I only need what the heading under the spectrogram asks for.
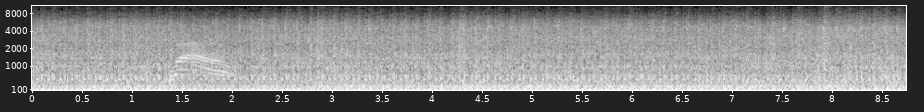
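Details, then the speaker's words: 1913 Harley-Davidson single-cylinder, started after tickling the float: crisp, even thump at about two beats a second, steady and clean with no knocks or rattles; a tight, healthy motor. "does that sound good it's it's just there ain't a noise in it it just sounds like a good tight little motor"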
